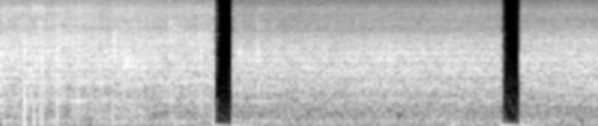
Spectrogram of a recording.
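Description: Thinly sliced shallots fry in hot oil for a Kozhikode-style dum biryani, giving a steady, dense crackling sizzle that runs without pause apart from two brief dropouts.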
